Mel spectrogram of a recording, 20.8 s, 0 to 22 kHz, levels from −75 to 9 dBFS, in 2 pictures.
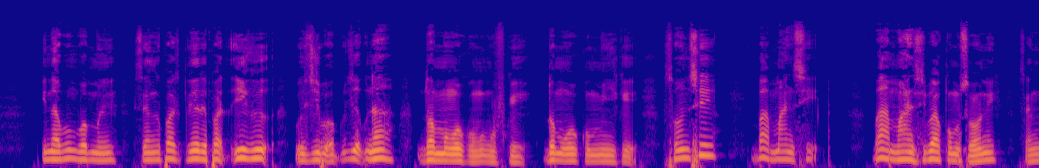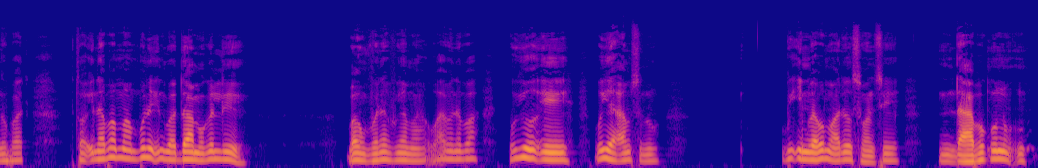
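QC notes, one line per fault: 3.41–4.34 s, 7.75–9.13 s (after "sensel baa", before "si baa") and 12.02–14.08 s: drift correction step. Speech speeds up 6.4% and rises 107 cents, then in the last run slows 6.4% and drops 115 cents. This is likely clock-sync software abruptly resetting playback rate.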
